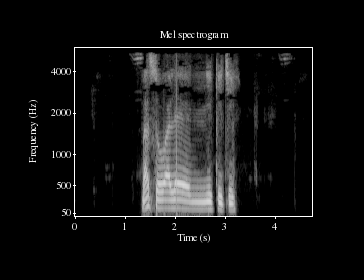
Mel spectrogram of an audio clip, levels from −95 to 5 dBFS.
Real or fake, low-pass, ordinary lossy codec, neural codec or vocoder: real; 5.4 kHz; MP3, 32 kbps; none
